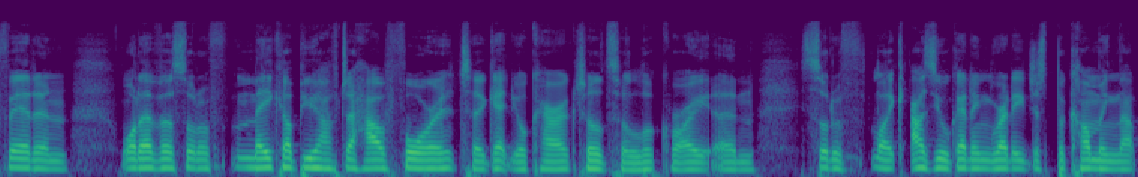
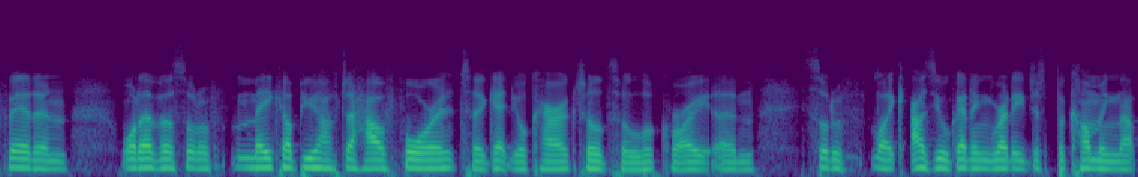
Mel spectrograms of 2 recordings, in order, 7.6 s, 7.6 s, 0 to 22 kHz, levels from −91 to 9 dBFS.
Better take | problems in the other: first | muffled; very; fading above 2.5 kHz

